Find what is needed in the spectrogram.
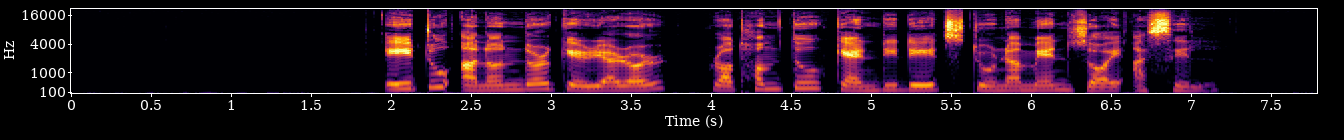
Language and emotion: Assamese, neutral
